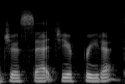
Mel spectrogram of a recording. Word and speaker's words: Josette Guifridda: So my guest today is Dr. Josette Guifridda.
